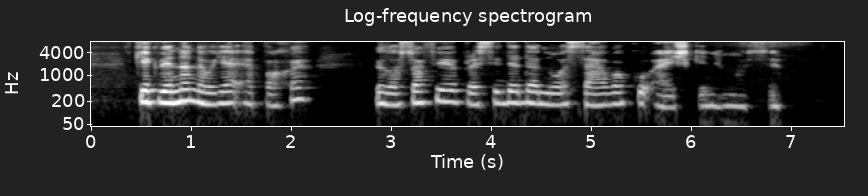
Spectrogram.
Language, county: Lithuanian, Alytus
